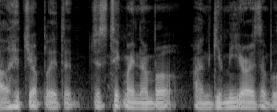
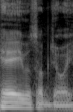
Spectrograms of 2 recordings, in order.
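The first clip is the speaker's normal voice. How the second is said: put-on low, deep-voiced Canadian accent; 4 semitones lower than usual. Retelling a phone call from a manager, imitating his deep Canadian accent. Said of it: "Guy had a deep voice, Canadian accent".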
